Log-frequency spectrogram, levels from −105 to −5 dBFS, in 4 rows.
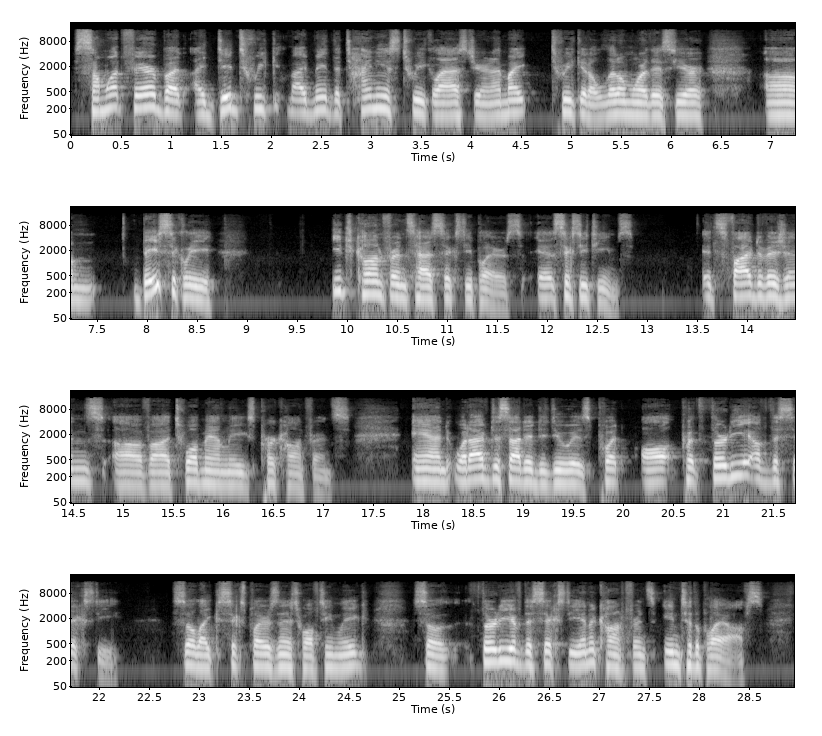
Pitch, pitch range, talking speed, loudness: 145 Hz, 130-160 Hz, 160 wpm, -20 LUFS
